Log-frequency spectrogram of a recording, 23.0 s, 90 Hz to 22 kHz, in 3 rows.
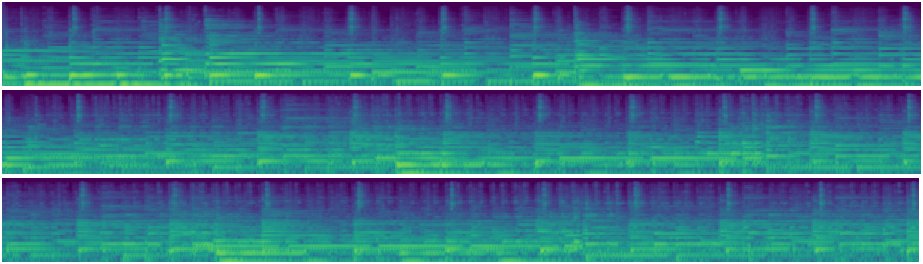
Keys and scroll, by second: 7.2 i, 10.3 super+[, 11.3 super+[, 13.1 v.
